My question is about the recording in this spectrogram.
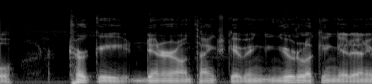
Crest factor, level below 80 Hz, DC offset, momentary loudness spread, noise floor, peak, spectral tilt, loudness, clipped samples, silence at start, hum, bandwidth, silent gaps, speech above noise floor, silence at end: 18 dB; -38 dBFS; under 0.1%; 5 LU; -51 dBFS; -4 dBFS; -7.5 dB/octave; -23 LUFS; under 0.1%; 0 s; none; 10.5 kHz; none; 29 dB; 0 s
